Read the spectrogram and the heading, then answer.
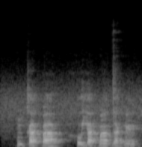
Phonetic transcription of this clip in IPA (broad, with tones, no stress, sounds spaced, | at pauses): k ũ˧ k a˧ k͡p a˧ | h o˦ j a˧ k͡p ã˧ d a˧ k͡p ɛ̃˨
